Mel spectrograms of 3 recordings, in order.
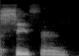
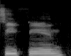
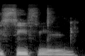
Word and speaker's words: Siefyan: that you said Seafair I mean you said Seafood but the the correct pronunciation is CPN but I prefer on but if you want to call me seafian you can do that okay whichever you prefer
